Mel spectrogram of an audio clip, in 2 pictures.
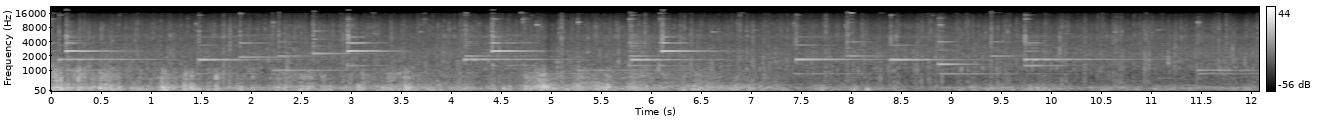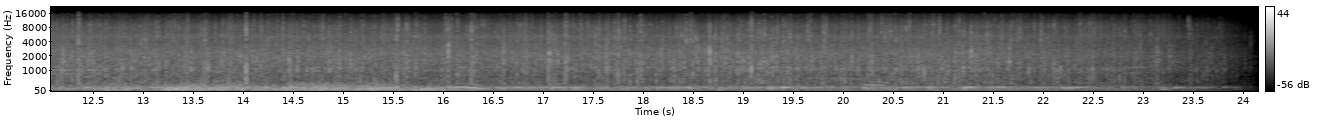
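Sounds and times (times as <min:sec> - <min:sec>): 
thunder: 0:00.0 - 0:08.6, 0:09.8 - 0:16.5
water droplets: 0:00.0 - 0:13.0.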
